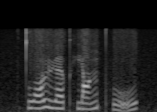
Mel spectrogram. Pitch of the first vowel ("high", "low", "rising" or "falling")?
rising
